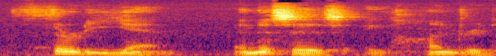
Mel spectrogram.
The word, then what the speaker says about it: yen: Next step down from that is the 10 cent, okay, or the 10 yen, which they don't pronounce the Y. It's N. 10 yen, all right.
